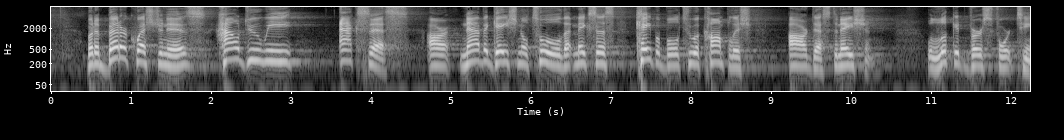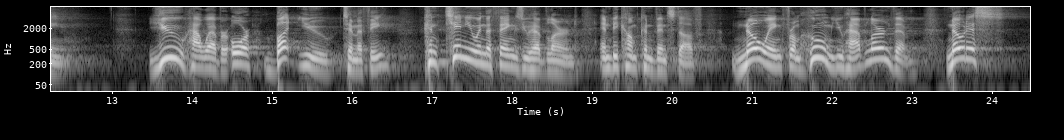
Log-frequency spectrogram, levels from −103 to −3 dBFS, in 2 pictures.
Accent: American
